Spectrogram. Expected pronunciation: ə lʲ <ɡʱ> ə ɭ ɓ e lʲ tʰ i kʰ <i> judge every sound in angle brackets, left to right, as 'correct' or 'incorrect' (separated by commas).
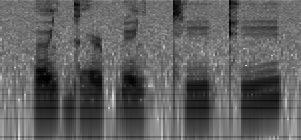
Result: correct, correct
